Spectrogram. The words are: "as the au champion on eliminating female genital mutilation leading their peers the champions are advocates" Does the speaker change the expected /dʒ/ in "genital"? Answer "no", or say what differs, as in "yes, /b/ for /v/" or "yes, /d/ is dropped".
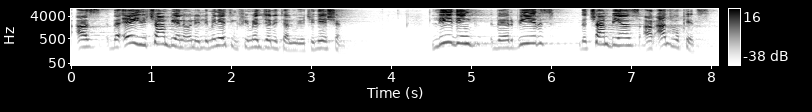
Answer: no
